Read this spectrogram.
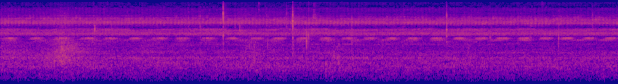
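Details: Continuous high shrill trilling from a chorus of insects, unbroken throughout, while a bonfire crackles with occasional loud pops and snaps.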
